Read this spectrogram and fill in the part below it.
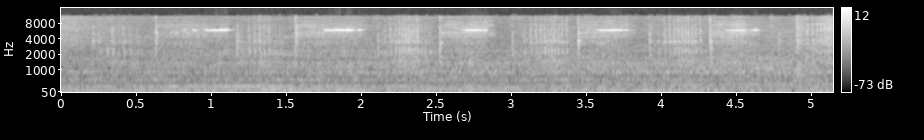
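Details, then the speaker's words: RV bathroom fan that was previously installed: a thin, high chirp repeating a little over once a second above a steady fan hum; motor bearing squeak, louder when running. "that is the uh fan that we put in here which I did a uh video on has a little squeak just the tiniest squeak and it drives me crazy"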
